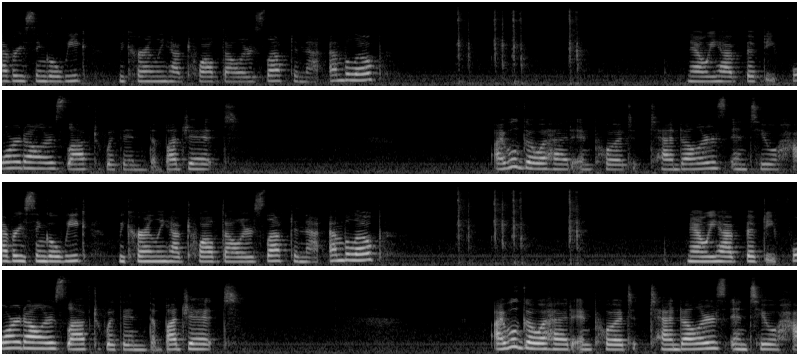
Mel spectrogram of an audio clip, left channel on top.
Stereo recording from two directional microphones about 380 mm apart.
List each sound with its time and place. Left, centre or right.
0.0 s a woman's voice: right
6.8 s a woman's voice: right
12.8 s a woman's voice: right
